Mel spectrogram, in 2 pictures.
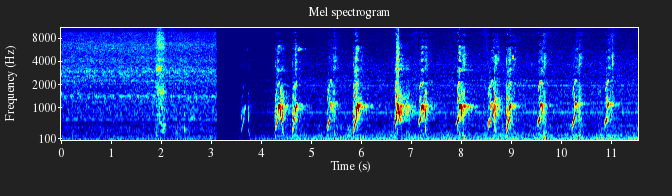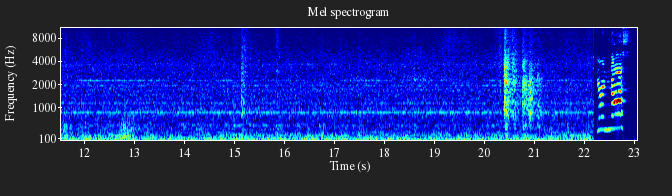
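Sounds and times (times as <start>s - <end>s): dog barking: 3.6s - 11.2s.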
